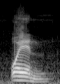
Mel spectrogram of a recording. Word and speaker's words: when: Want, what are doing here, এক্ষেত্রে তাহলে এই উচ্চারণটা কিন্তু আমাদের ভুল হয়ে থাকে। দ্বিতীয় আরেকটা দেখে থাকি WHEN, আমরা বলে থাকি হোয়েন।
